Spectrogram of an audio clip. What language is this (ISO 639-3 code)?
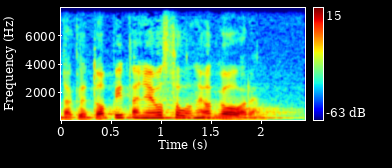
hrv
